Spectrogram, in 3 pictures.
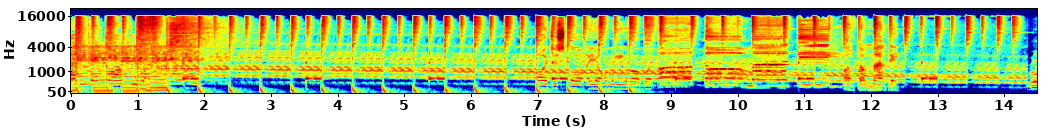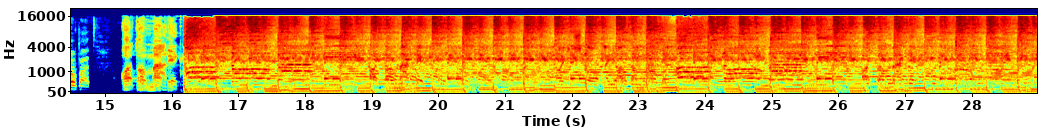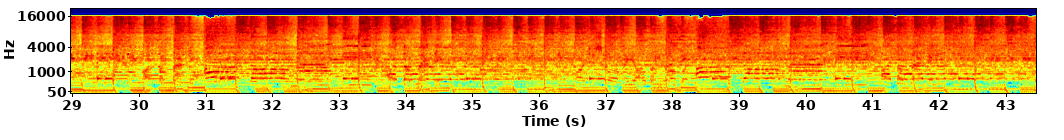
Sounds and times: Speech: 0:00.0 - 0:01.4, 0:07.0 - 0:09.2, 0:14.4 - 0:16.1
Music: 0:00.0 - 0:14.4, 0:16.2 - 0:43.4.

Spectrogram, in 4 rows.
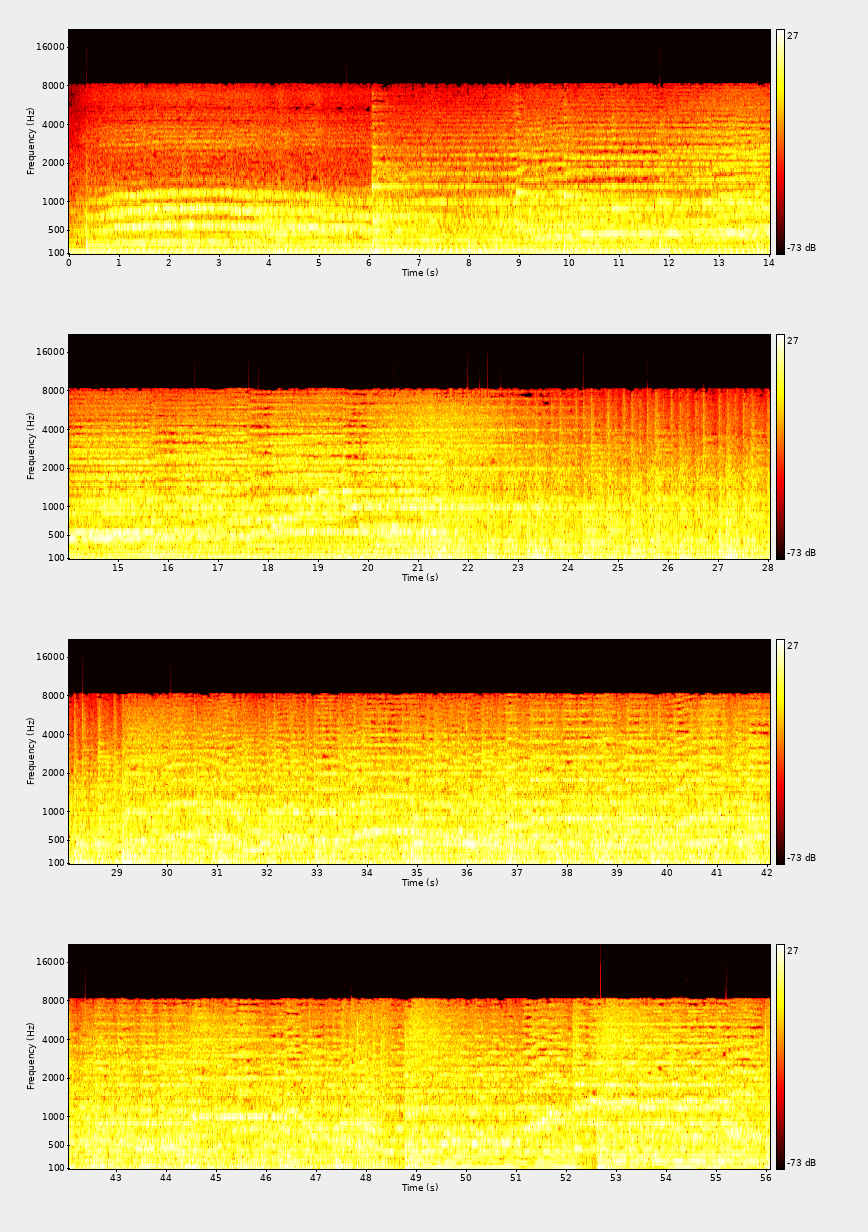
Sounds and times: Music: 0:00.0 - 0:56.0.

